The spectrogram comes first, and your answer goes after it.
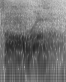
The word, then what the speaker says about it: Sarah: of our daughters but it would actually be pronounced s-a-w if you're you know you see the pronunciations and then a h uh raw so saw like you saw something raw so sarah but we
